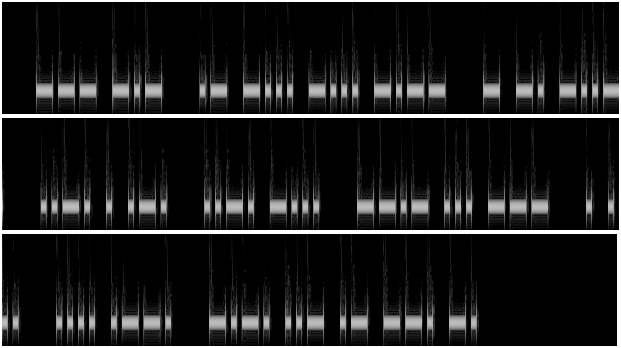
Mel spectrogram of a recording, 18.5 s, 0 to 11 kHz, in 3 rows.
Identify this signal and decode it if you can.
Morse code, heard as a keyed tone, about 22 wpm, 700 Hz. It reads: OK ABBY TNX FER FB QSO ES HP CUAGN
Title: Practice QSO - Exchange 4 - Ending - 22wpm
